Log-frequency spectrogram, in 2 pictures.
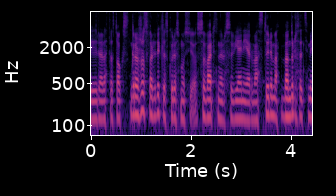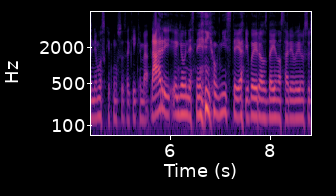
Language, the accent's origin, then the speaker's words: Lithuanian; Telšiai, Telšiai County, Lithuania; aš esu, pavyzdžiui … aš esu iš Telšių kilęs, Žemaitis aš esu, bet taip pat mes turime visi tą bendrą vardiklį lietuvis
